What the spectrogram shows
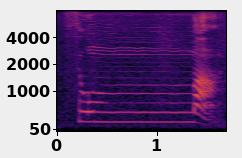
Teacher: kita kena dengungkan dekat mim tu. Summa 2 harakat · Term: wajibul ghunnah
